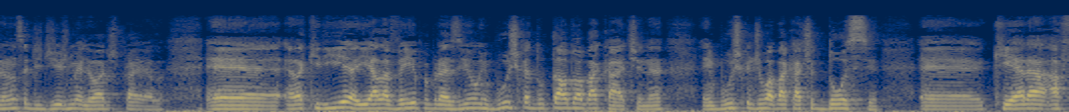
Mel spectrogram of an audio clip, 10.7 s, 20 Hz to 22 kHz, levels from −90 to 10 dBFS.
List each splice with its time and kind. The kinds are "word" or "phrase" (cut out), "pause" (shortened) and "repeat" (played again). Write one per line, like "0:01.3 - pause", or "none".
none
